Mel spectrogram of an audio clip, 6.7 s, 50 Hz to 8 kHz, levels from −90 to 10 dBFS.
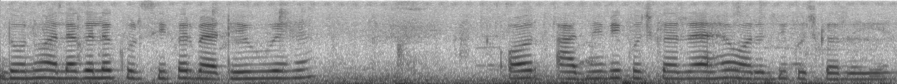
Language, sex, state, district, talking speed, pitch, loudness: Hindi, female, Uttar Pradesh, Varanasi, 180 wpm, 240 Hz, -16 LUFS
